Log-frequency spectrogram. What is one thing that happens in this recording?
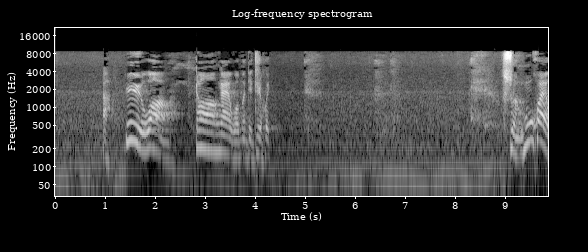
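An elderly man speaks calmly and slowly into a microphone.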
